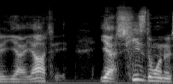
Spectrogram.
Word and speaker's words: Yayati: that's what I mentioned I didn't pronounce yah yah tea not Jedi see Maharaja Yayati yes he's the one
